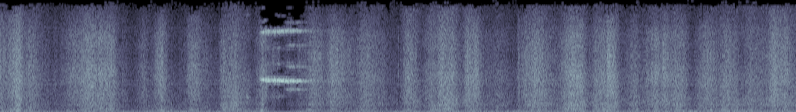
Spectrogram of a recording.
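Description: A Shiba Inu's paws scratching and digging at a fabric donut bed in quick repeated strokes, several a second, the dog nesting before it lies down. A brief high-pitched squeak sounds a little under three seconds in.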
